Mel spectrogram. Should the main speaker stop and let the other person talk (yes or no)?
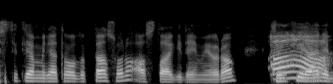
no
